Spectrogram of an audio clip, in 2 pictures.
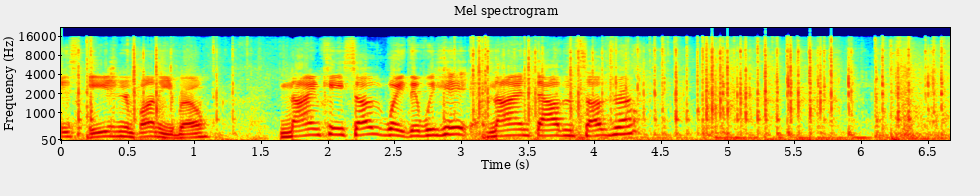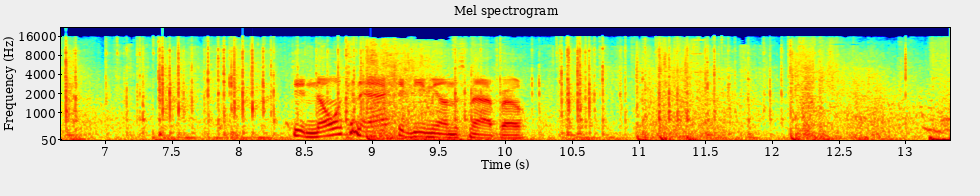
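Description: Wooden building sounds clatter rapidly in a video game.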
